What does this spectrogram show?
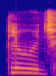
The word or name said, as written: kludge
